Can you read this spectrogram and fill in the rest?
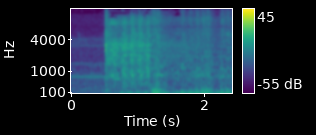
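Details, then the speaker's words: EVO engine, first fire-up after installing 3RI injectors and a wastegate, on the wrong tune. It catches and stumbles with a heavy, uneven low rumble: very rich, as expected until tuned, with no fuel leaks. "she's rich she's rich she's very very very very rich we had open this very rich so we probably don't want to do that again"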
